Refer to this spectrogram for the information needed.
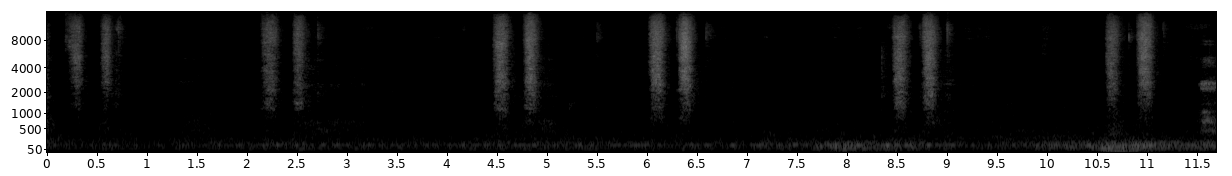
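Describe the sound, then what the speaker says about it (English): A spray bottle spritzing hair locks in quick pairs of bursts, repeated several times with pauses between, close and soft against a quiet room. "I am going to spray them because they're drying out."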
